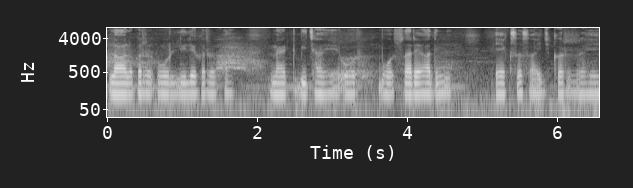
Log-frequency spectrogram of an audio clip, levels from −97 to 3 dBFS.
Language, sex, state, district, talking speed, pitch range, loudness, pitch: Hindi, male, Uttar Pradesh, Saharanpur, 155 wpm, 125-130 Hz, -21 LUFS, 130 Hz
